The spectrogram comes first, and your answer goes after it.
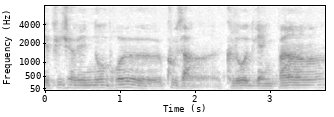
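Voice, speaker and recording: A man's very deep, low voice with a dark, mellow tone, very slow and fairly even in intonation, in a room with audible echo. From Normandy, France (Duclair, near Rouen). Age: 60s. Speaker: retired shipyard draughtsman. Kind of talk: oral history interview. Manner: hesitant, many fillers.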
